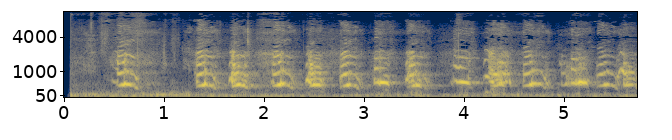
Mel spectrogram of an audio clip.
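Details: A hound bays repeatedly in short, ringing bursts, several per second, while trailing a mountain lion on a dirt track in the Rocky Mountains of Utah during a hunt.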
